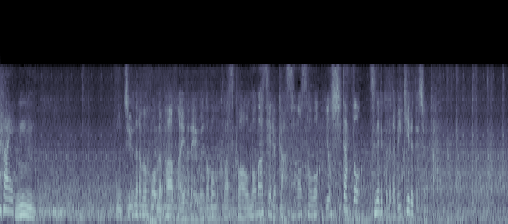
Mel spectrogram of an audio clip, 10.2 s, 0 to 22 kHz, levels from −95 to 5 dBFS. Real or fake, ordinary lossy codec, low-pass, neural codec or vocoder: fake; none; none; codec, 16 kHz, 1.1 kbps, Voila-Tokenizer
